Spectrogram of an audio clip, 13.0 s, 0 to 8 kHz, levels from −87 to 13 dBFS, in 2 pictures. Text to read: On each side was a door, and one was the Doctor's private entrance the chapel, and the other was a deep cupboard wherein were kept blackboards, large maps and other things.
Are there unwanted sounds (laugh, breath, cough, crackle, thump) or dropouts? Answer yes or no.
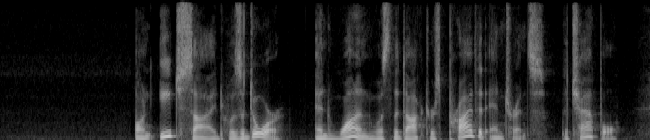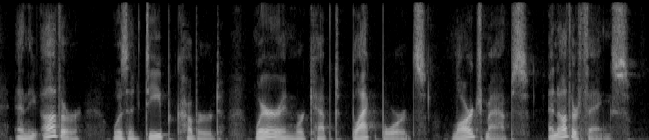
no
